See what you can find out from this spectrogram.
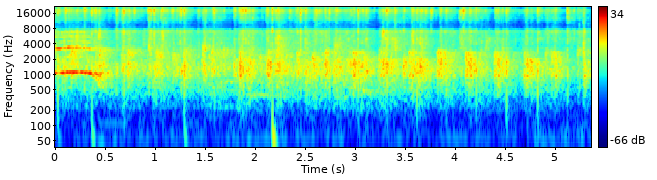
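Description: Steady applause from an audience at an Alcoholics Anonymous meeting for a speaker, many hands clapping in a dense, continuous patter at an even loudness for several seconds, with a brief high tone at the very start.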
